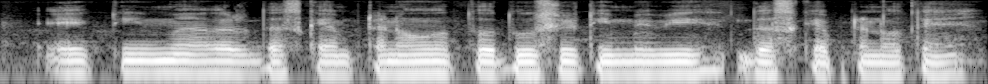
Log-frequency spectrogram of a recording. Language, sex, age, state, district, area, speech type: Urdu, male, 18-30, Uttar Pradesh, Gautam Buddha Nagar, rural, spontaneous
